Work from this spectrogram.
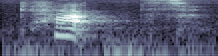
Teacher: If I add an S to the end of the word cat, it becomes cats, which means more than one cat. And I also hear the S, not the Z sound.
